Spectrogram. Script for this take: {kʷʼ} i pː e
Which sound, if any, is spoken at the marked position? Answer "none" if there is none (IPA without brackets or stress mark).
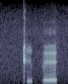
kʼ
